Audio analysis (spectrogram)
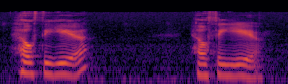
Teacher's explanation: For example, healthy year sounds the same as healthy year. When healthy is linked together with ear, a y sound is added.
